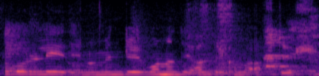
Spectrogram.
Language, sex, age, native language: Icelandic, male, 12, Icelandic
